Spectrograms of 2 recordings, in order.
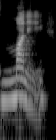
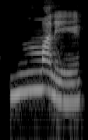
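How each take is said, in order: First: Said in the usual way. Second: Soft, drawn-out, doubtful echo; trailing softly into doubt; unconvinced. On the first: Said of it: "[name] answers". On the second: Retold or imitated. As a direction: repeat it slowly without really believing it. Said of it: "he doesn't really believe it".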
